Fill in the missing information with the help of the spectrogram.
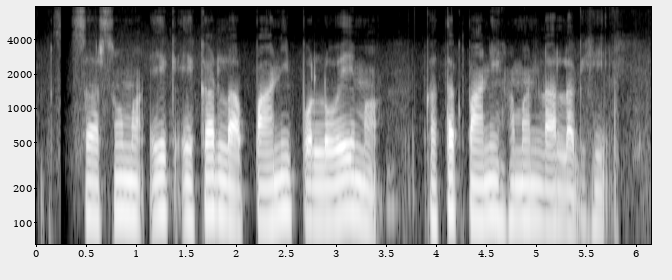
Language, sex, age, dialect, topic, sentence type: Chhattisgarhi, male, 31-35, Eastern, agriculture, question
